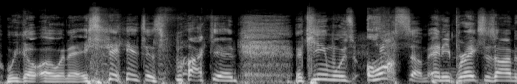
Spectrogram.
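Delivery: ordinary talk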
